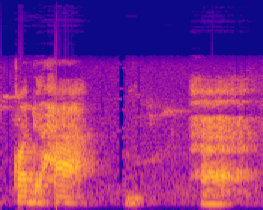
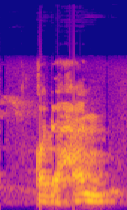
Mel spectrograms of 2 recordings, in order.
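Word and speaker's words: قدحا: Bukan dibaca sebagaimana tulisannya qadhan, karena kita berhenti di situ menjadilah dia qadha.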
